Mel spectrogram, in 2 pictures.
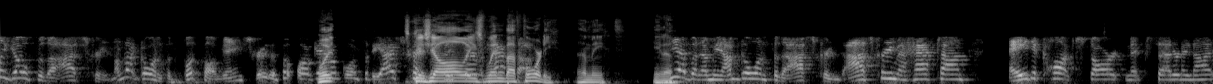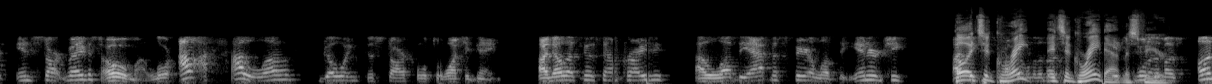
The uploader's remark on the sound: Joins the show on the Farm Bureau guest line talking about what bets to take for the weekend live in the BankPlus Studio.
